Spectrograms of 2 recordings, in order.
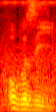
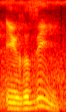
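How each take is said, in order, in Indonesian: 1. Kata itu dimulai dengan vokal u. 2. Kata itu dimulai dengan vokal i. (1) "Tapi baca ugh ughzi sebab asal dia apa?" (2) "zahirnya nak baca ighzi"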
